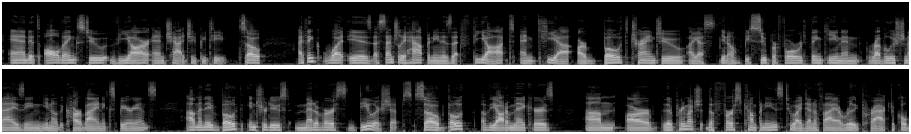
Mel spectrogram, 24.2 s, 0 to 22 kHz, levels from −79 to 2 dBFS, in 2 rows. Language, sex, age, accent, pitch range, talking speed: English, male, 20-39, American, 95-115 Hz, 165 wpm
